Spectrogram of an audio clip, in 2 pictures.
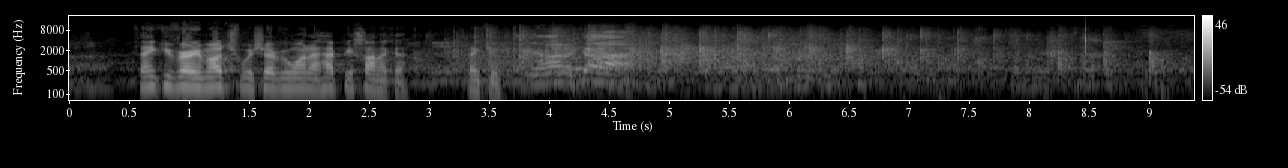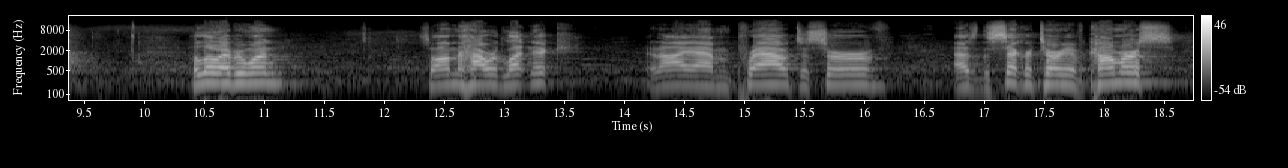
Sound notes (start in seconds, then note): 4.4 applause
